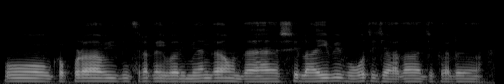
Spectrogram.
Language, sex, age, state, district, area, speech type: Punjabi, female, 45-60, Punjab, Jalandhar, urban, spontaneous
